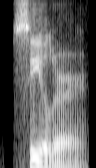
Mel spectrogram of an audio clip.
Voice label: "sealer", American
